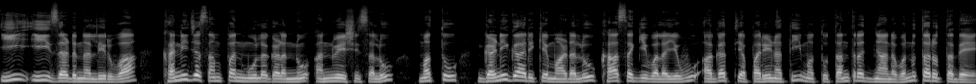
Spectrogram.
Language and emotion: Kannada, neutral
